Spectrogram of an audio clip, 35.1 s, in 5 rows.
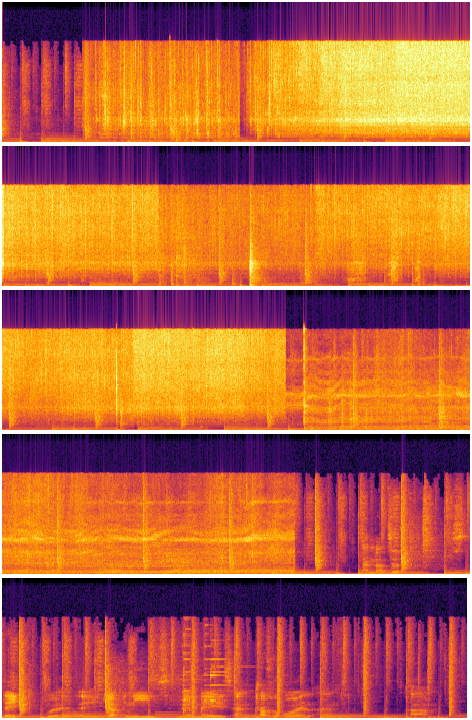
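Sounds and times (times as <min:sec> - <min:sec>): background music: 0:00.0 - 0:35.0
food sizzling in a pan: 0:01.3 - 0:25.4
blowtorch flame hissing: 0:03.1 - 0:25.5.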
